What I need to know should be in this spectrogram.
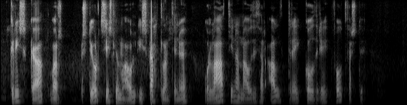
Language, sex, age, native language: Icelandic, male, 30-39, Icelandic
